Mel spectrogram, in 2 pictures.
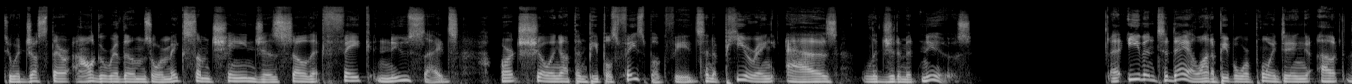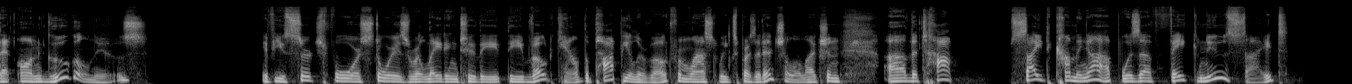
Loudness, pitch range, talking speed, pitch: -23 LUFS, 125-150 Hz, 155 wpm, 135 Hz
